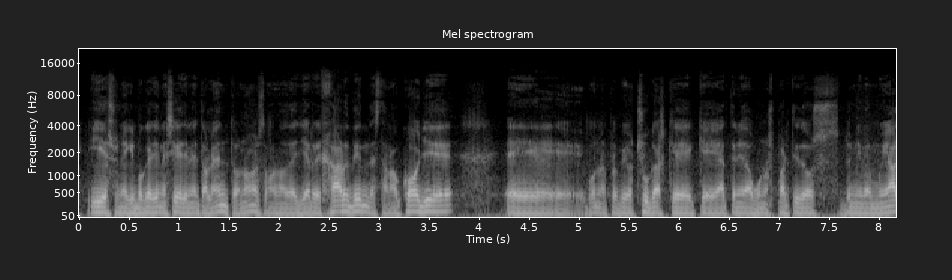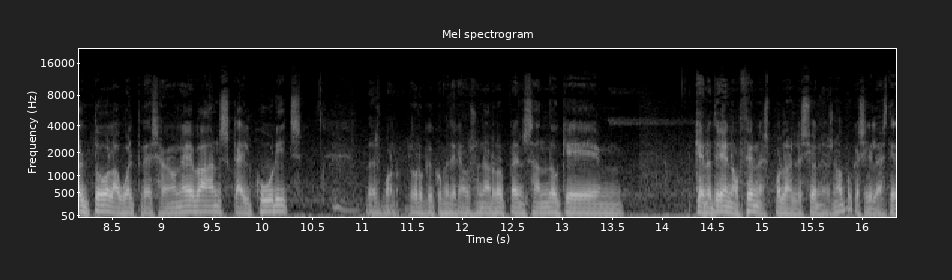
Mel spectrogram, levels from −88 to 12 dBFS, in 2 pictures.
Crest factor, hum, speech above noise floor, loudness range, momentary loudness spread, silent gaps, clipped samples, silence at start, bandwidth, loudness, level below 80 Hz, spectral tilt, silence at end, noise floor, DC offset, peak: 18 dB; none; 20 dB; 4 LU; 10 LU; none; under 0.1%; 0 s; 12.5 kHz; -25 LUFS; -42 dBFS; -7.5 dB/octave; 0 s; -44 dBFS; under 0.1%; -8 dBFS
